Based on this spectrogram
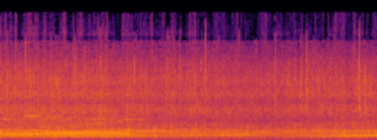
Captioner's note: audience cheering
